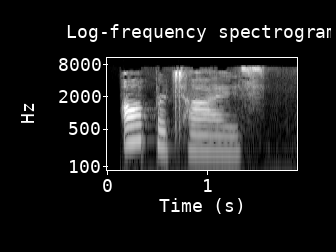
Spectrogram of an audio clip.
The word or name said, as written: operatize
